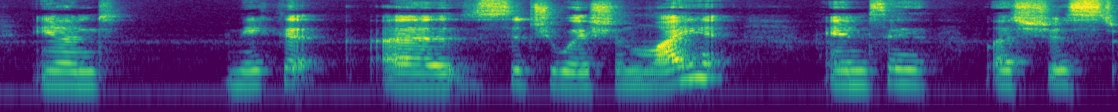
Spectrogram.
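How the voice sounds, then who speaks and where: A woman talking at a medium pitch is heard with noticeable background noise. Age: 20s. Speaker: nanny and preschool teacher. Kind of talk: casual advice talk. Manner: casual, filler-heavy.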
